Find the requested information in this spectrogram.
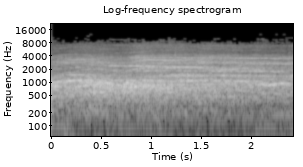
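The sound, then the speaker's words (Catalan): A disappointed crowd at a Bermuda national football team World Cup qualifier makes a low, steady murmur of chatter, with no cheering or clapping. “Aquest to del públic és de decepció? De decepció, sí, perquè van perdre per un global de 8-0.”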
